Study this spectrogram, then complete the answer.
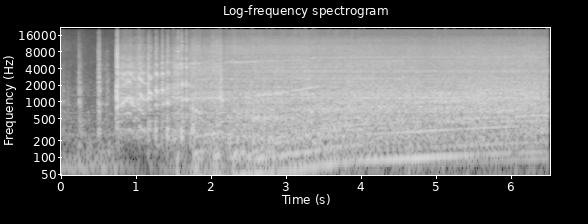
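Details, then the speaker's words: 1996 C4 Corvette Grand Sport with long cranking after sitting, fuel pump suspected since pressure drops to 0 psi: a few quick cranks, it catches cleanly and settles into an even, smooth idle; runs perfect, so not an injector. "So I'll have Mrs. Wizard start the engine up and we can listen to it run. You can hear that it runs perfect."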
